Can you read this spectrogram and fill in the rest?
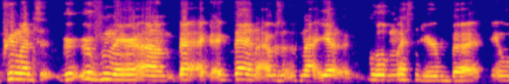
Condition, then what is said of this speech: Stuttering. And he says in his speech, too, how he is a severe stutterer, has been a severe stutterer.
